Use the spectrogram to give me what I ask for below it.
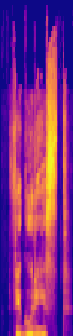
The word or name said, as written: figurist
